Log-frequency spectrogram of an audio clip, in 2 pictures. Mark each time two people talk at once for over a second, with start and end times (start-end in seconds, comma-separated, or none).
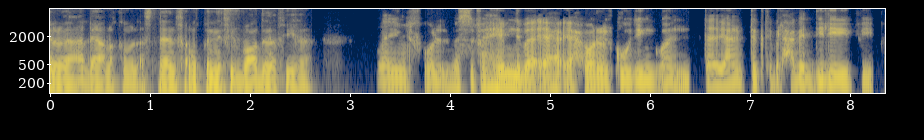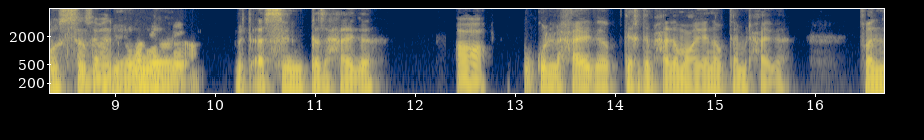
8.3-9.6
